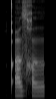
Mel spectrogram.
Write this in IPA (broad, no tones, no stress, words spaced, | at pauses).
qʼɤzχɤ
